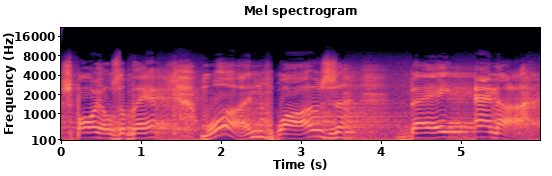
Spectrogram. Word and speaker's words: Baana: One was Baana. That's the way I would pronounce his name in my self-pronouncing Bible. Not banana, okay? Baana. Baana was his name.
